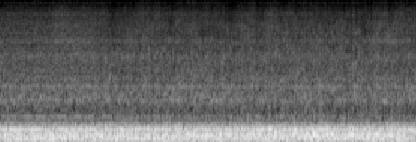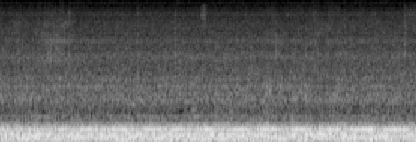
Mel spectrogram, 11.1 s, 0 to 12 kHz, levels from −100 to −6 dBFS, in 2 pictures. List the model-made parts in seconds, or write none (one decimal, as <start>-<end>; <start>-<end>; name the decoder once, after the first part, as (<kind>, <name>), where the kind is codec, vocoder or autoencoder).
1.3-6.5 (codec, HILCodec); 9.1-10.1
